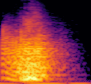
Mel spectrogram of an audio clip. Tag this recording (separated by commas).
Fart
